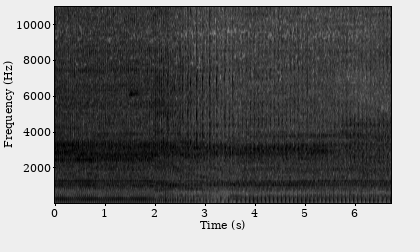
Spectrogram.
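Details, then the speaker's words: Honda WL30XN 3-inch water pump engine after one year of use, oil never changed: even single-cylinder thump at about three beats per second after a speed change, with no knocks or rattles. The sound is still fairly smooth and suction is okay. "untuk ya untuk bunyinya sendiri itu masih cukup halus dan untuk sedotannya sendiri itu juga masih cukup oke ya"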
